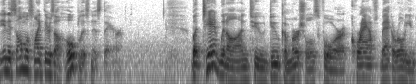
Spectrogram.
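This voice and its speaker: A middle-aged man with a smooth broadcaster's voice, telling his personal story in an earnest, emphatic way that repeats phrases for effect. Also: on the low side. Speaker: former radio broadcaster. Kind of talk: personal story and plea to camera.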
